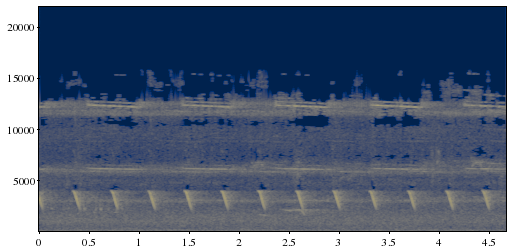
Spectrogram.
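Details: Repeated sharp, high downslurred notes from a common tailorbird at Bidadari, Singapore, about a dozen evenly paced calls, with a brief fainter lower note midway and a constant low rumble behind.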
